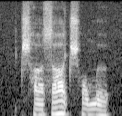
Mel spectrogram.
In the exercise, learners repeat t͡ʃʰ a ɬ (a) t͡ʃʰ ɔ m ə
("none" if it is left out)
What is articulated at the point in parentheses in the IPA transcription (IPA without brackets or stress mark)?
a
